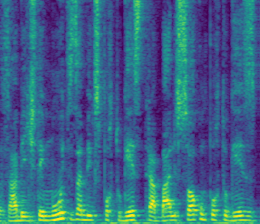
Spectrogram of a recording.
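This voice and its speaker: At a very fast pace, a woman speaks in a somewhat breathy voice. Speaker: YouTuber, Brazilian immigrant vlogger. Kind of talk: casual vlog monologue. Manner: hesitant, many repeated fillers.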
